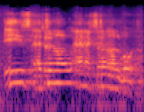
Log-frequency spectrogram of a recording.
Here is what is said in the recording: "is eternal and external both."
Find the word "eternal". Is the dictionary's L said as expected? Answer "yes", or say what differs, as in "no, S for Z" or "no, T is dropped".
yes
